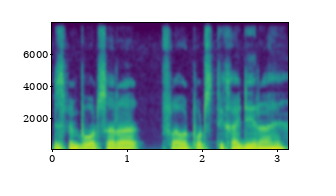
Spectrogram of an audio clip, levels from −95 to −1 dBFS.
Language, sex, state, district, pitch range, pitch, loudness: Hindi, male, Arunachal Pradesh, Papum Pare, 135-145 Hz, 140 Hz, -14 LUFS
